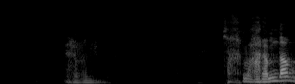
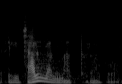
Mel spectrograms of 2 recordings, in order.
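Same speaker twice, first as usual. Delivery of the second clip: ordinary delivery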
